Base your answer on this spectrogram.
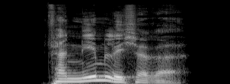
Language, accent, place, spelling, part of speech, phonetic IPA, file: German, Germany, Berlin, vernehmlichere, adjective, [fɛɐ̯ˈneːmlɪçəʁə], De-vernehmlichere.ogg
- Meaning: inflection of vernehmlich: 1. strong/mixed nominative/accusative feminine singular comparative degree 2. strong nominative/accusative plural comparative degree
